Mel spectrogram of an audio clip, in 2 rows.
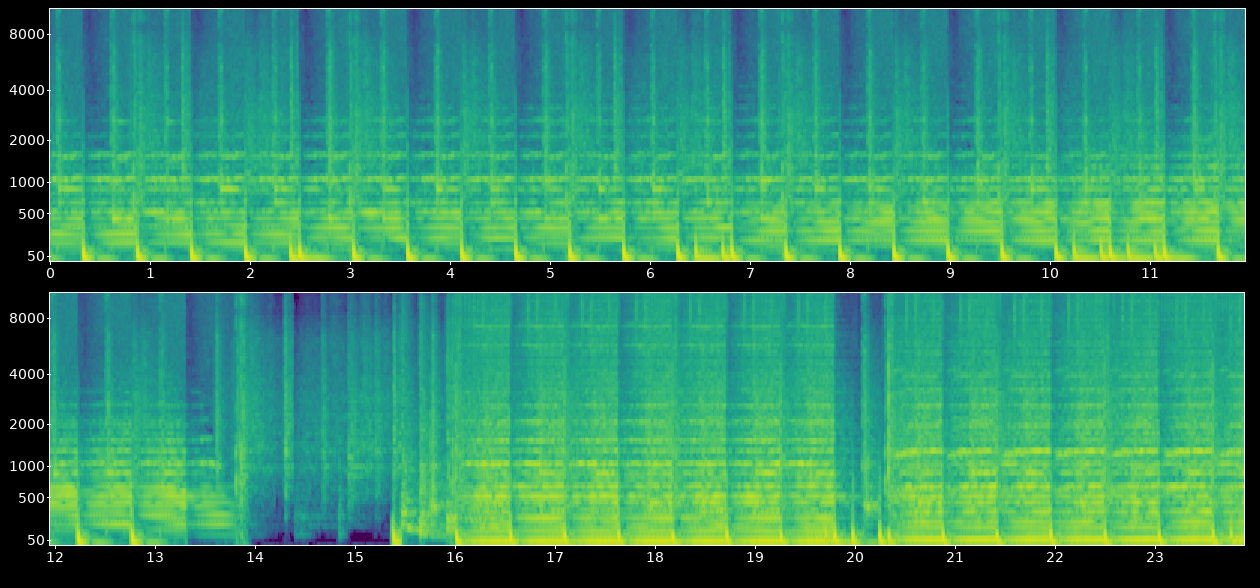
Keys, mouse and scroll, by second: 1.0 s, 3.4 h, 4.0 g, 6.7 s, 7.2-7.8 right drag, 7.8 g, 8.3 right click, 8.4-8.9 middle drag, 8.9 r, 9.7 shift+right click, 10.0 middle click, 10.3 shift+d, 11.1 shift+right click, 11.2-11.6 middle drag, 11.6 shift+right drag, 12.1 ctrl+j, 13.2 click, 13.6 right drag, 13.9 KP_0, 14.1-14.4 scroll down 1, 14.4 right click, 14.8 g, 16.1 right click, 16.8 right click, 17.3 r, 17.9 right click, 19.0-19.6 middle drag, 19.6 KP_0, 19.8 scroll down 2, 20.0 scroll up 1, 20.3-20.6 scroll down 1, 21.4-22.3 middle drag, 22.3 right click, 22.4 middle click, 22.6 scroll up 1, 22.8 middle click, 23.5 shift+a.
